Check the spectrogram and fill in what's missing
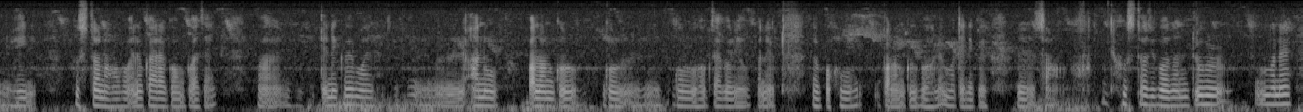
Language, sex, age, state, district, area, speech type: Assamese, female, 60+, Assam, Dibrugarh, rural, spontaneous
